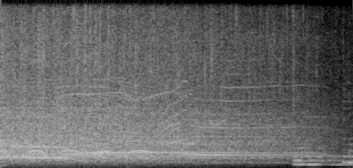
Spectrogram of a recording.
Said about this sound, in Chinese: 故事开门，请掌声，咕哩咕哩咕哩咕哩。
